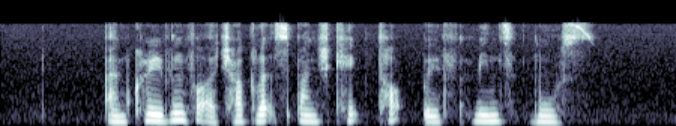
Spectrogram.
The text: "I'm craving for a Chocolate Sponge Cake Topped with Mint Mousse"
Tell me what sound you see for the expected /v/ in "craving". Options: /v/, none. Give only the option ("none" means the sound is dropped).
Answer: /v/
